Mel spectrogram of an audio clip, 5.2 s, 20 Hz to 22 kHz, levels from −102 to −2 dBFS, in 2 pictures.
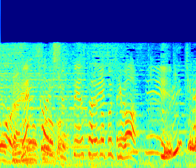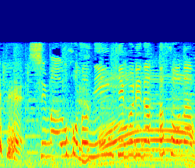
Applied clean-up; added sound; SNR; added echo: none; none; none; none.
